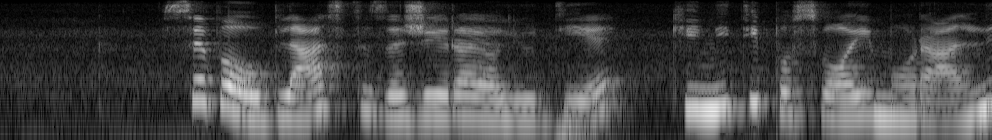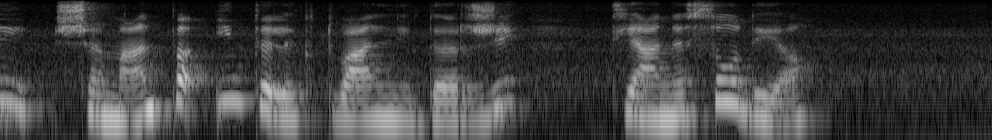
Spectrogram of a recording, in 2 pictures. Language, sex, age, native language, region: Slovenian, female, 18-29, Slovenian, Central Slovenia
